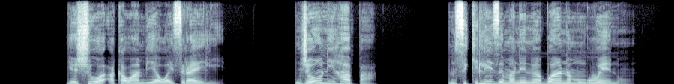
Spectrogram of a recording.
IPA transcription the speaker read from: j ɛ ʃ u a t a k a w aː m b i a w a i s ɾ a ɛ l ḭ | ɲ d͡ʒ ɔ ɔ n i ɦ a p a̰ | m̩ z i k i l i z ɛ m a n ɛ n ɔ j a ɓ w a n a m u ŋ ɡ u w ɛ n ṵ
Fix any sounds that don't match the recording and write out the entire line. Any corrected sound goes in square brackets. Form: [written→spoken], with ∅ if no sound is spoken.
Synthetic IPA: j ɛ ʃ u a [t→ʔ] a k a w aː m b i a w a i s ɾ a ɛ l ḭ | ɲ d͡ʒ ɔ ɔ n i ɦ a p a̰ | m̩ [z→s] i k i l i z ɛ m a n ɛ n ɔ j a ɓ w a n a m u ŋ ɡ u w ɛ n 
